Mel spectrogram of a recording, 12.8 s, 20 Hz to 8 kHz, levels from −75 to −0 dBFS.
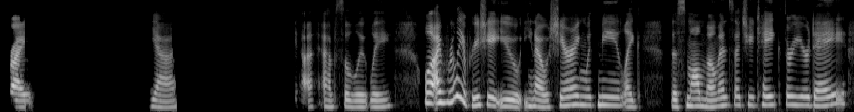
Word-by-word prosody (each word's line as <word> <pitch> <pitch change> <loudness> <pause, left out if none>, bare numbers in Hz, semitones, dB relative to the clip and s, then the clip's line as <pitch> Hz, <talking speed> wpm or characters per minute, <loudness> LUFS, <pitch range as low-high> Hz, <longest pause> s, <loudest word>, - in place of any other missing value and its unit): Right. 170 -2 +4 1.8
Yeah. 165 -3 -3 1.8
Yeah, 180 -2 -6
absolutely. 170 +1 -3 0.5
Well, 275 -1 +5
I 260 - +10
really 310 +8 +3
appreciate 220 -3 +1
you, 180 -3 +1
you 190 - -3
know, 170 -3 +2
sharing 220 +6 0
with 215 0 -5
me, 220 -2 0
like, 170 -3 -4 0.4
the 180 - +1
small 195 +2 +1
moments 195 +4 -1
that 220 0 -5
you 215 -1 -3
take 225 +1 -1
through 230 -1 0
your 220 0 0
day, 215 +5 0
205 Hz, 110 wpm, -25 LUFS, 175-220 Hz, 1.8 s, I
